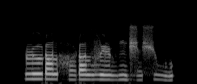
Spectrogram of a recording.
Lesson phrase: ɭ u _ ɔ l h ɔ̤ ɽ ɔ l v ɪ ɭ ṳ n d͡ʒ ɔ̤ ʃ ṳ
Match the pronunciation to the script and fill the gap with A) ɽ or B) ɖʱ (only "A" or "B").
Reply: A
